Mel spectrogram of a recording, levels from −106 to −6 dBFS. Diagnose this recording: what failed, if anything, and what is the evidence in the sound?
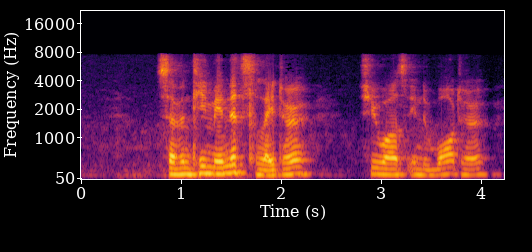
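The converter stage failed first. Loud speech peaks are flattened at 0.88 to 0.93 s, 1.36 to 1.54 s and 1.86 to 1.89 s. Each one carries a harsh, crackly edge. The longest and worst is the second, pushing about 4 dB past full scale. The other two go about 2 dB over. The likely cause is microphone overload. Input gain sat too high, so the tops of the waveform were cut off at the converter's limit.

Call processing then reacted. The whole signal, voice and room together, drops abruptly at 0.91 s by about 3 dB, at 1.92 s by about 7 dB, and at 3.60 s by about 4 dB. The first two steps land right on or just after the distorted peaks. That pattern points to the microphone volume stepped down in single jumps by the call software's gain control. It is not a smooth fade. The G.722 call path, with nothing above 8 kHz, is heard working normally.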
